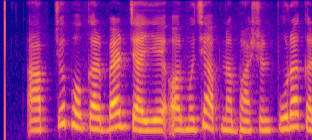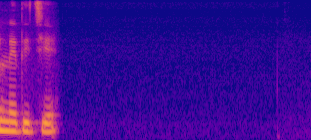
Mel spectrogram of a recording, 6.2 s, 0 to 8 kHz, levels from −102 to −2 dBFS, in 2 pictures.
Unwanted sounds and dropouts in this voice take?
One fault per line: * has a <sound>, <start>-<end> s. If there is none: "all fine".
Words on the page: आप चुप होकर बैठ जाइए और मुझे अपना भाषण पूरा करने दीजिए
all fine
